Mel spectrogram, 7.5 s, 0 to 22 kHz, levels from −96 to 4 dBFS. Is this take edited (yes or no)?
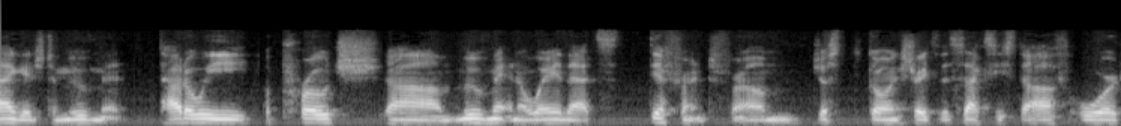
yes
